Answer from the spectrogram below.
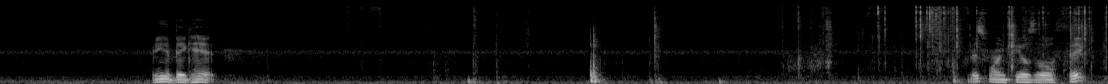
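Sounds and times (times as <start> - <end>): plastic sleeve rustling: 7.8 - 11.0.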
